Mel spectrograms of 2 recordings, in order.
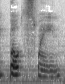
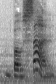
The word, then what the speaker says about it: boatswain: They try to trip you up with a silent letter in there. Do you know anything about etymology? Etymology? What? Bosun.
